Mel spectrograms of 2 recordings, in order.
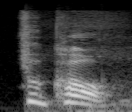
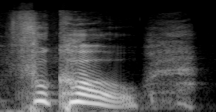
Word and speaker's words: Foucault: Foucault, am I pronouncing it right, Jennifer? Foucault. Foucault.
